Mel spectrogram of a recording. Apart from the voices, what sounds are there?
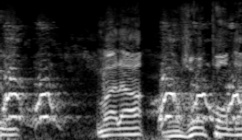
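dog barking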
